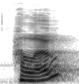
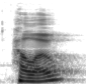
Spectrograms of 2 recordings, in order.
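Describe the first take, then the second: First: The hello is said with a happy, smiling tone. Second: The hello is said in a neutral tone. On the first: "Here's my happy hello" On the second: "this is my neutral hello"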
